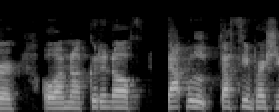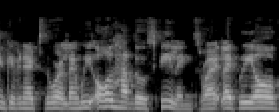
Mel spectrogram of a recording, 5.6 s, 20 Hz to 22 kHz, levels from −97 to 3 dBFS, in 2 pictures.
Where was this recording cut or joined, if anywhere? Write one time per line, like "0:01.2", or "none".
0:01.5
